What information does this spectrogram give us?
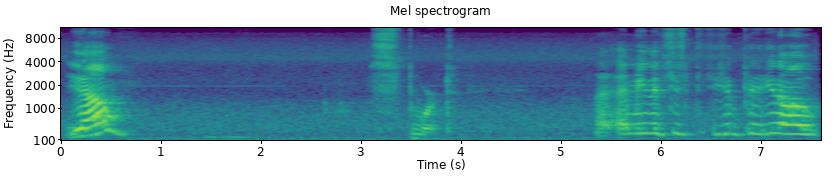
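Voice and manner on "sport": scornful whisper. Acted. Scornful repeat of a word.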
